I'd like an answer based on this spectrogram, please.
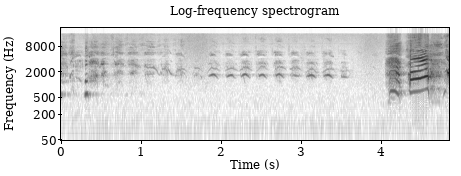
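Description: A woman laughing helplessly: a run of quiet, squeaky, wheezing giggles, about four or five a second, then a loud burst of laughter near the end.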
